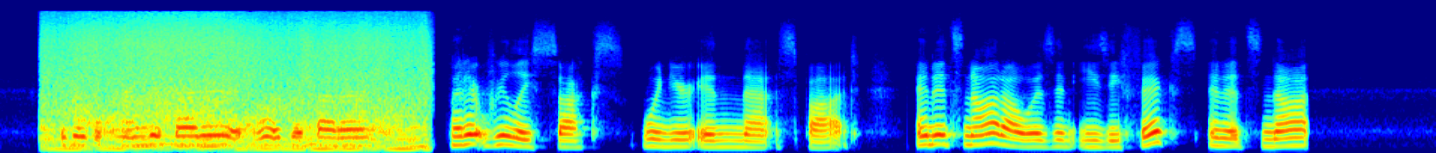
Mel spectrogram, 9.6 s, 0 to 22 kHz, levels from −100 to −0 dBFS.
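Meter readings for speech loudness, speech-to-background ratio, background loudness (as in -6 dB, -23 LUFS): -23.0 LUFS, 4.5 dB, -27.5 LUFS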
